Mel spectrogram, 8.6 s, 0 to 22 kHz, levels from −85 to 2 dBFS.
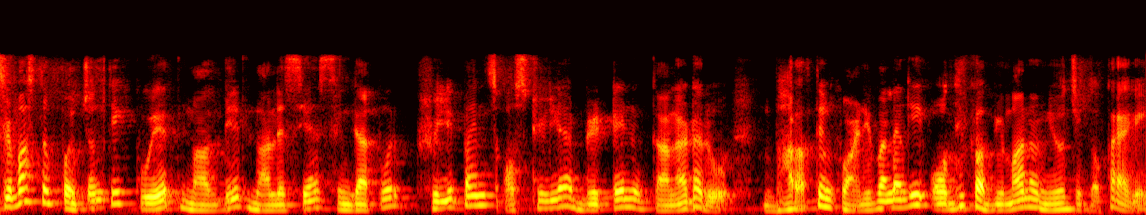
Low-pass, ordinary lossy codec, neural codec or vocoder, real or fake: none; none; codec, 16 kHz, 2 kbps, X-Codec, HuBERT features, trained on general audio; fake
